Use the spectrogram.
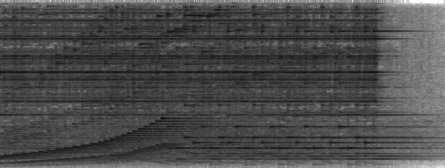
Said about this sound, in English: ding, ding, just a bell. That'd be great.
